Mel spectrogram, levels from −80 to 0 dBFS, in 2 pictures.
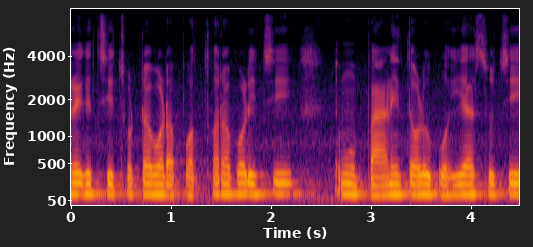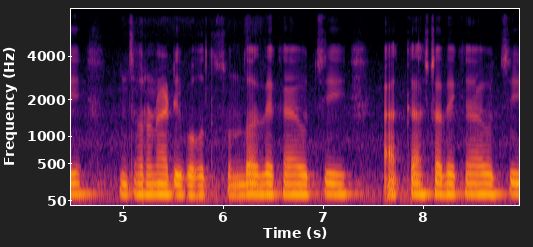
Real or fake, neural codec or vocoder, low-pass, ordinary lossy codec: real; none; 7.2 kHz; none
